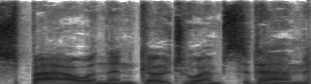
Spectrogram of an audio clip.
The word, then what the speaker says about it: Spui: It's pronounced Spau. Spow. It's spelt Spui, so, you know, to know that it's pronounced Spau and then go to Amsterdam is kind of useless because you'll never find it.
